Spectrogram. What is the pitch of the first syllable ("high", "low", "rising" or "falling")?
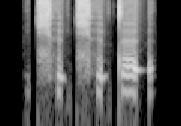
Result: high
